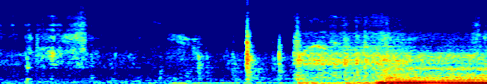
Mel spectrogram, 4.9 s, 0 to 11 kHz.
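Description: A 1952 Chevrolet fitted with an LS engine cranks briefly after some quiet clicks and shuffles, then fires up and settles into a loud, steady, close-up idle rumble.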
